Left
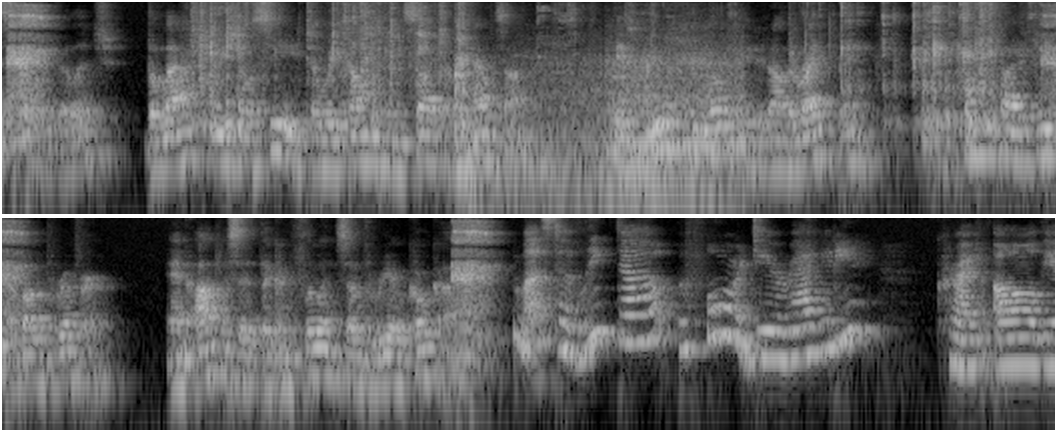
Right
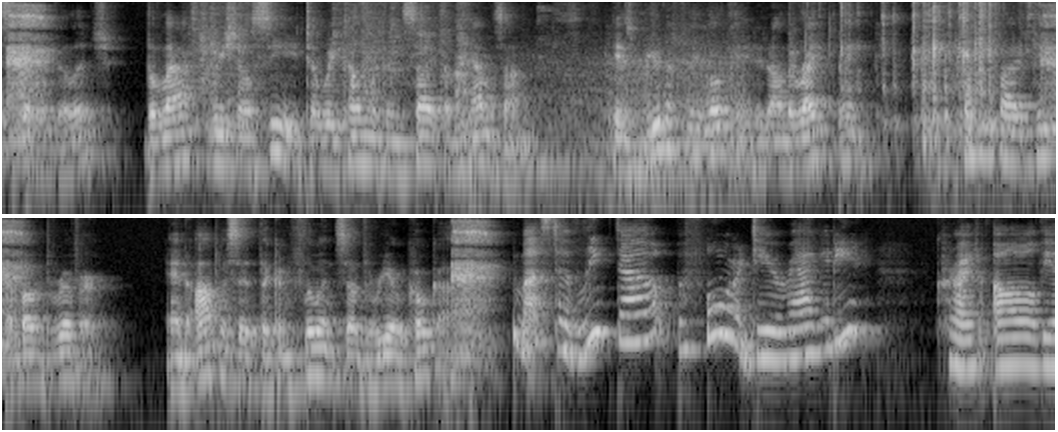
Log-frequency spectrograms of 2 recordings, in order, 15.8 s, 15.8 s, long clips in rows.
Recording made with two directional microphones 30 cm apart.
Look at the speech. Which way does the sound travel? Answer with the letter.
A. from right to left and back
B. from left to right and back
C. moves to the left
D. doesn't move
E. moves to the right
D.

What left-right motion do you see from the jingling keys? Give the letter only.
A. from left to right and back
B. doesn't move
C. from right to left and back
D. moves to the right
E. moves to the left
D.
